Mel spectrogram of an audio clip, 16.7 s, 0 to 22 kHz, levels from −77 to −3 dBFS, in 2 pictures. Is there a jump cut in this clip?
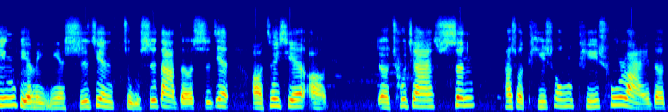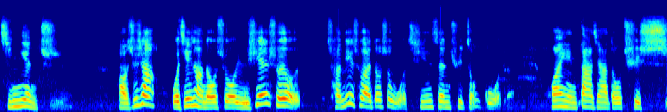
no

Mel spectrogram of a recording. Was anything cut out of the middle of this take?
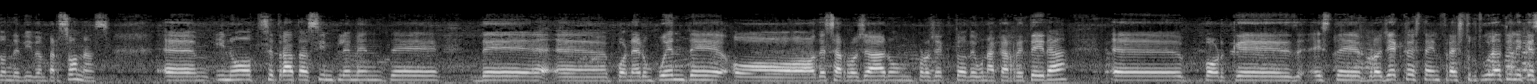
no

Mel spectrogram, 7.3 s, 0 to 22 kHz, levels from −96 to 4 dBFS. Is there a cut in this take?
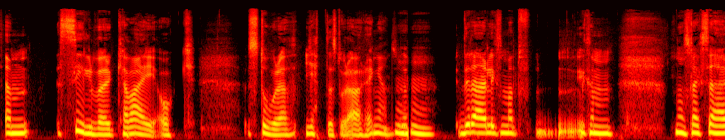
yes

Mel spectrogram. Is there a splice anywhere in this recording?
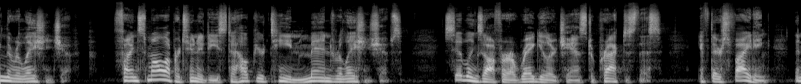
no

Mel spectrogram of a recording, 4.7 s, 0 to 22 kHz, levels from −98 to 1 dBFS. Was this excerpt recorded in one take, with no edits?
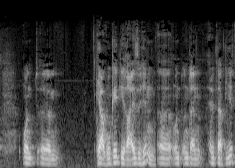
no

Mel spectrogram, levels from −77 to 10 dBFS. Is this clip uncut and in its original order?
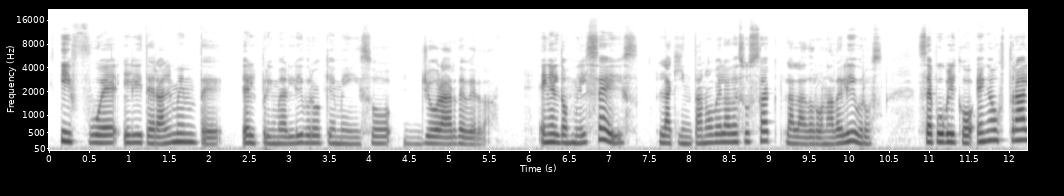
no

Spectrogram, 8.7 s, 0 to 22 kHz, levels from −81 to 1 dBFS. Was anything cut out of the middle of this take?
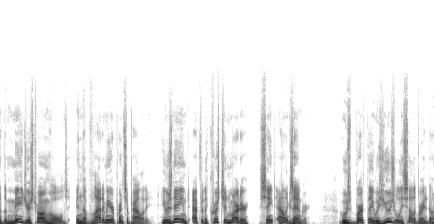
yes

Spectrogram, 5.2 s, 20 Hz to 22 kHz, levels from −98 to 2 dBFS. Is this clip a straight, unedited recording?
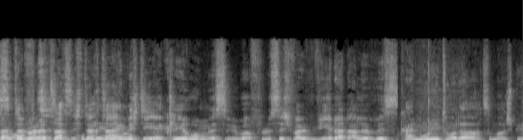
no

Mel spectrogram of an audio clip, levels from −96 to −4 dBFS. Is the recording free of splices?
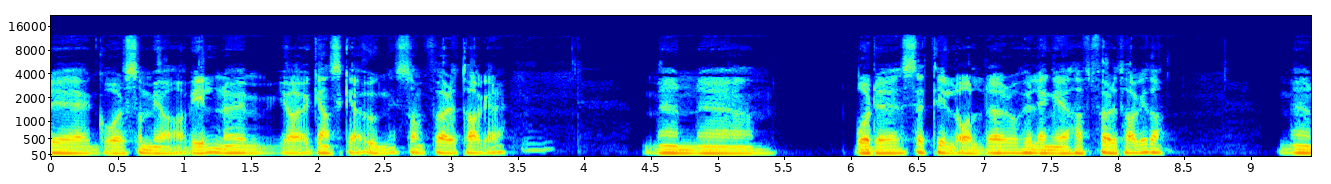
yes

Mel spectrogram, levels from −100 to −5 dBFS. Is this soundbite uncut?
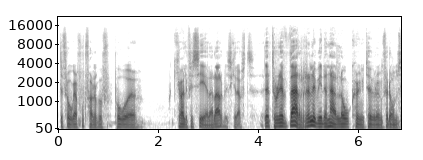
yes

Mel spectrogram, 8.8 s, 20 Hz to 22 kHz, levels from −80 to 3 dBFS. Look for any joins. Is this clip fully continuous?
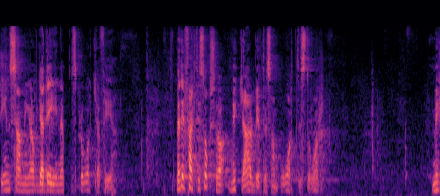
no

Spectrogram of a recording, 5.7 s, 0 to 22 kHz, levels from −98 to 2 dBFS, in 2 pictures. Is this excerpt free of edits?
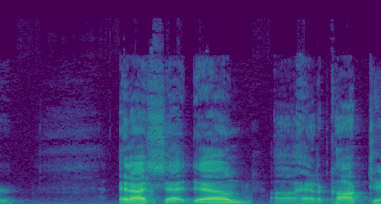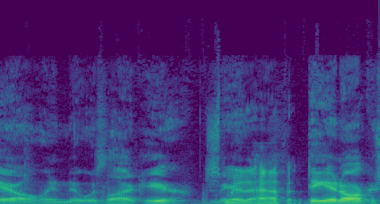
no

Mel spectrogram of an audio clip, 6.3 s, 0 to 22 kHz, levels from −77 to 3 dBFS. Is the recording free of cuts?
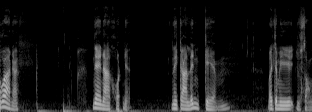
yes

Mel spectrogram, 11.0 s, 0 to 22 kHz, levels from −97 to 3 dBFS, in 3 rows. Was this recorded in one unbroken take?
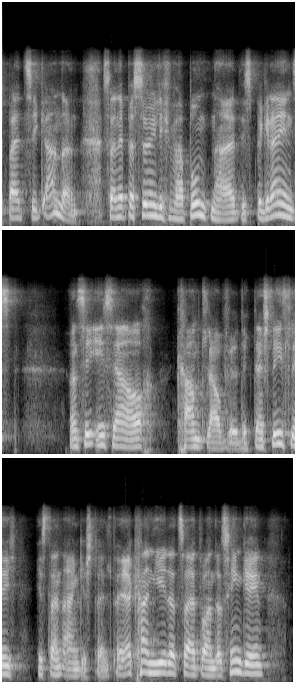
yes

